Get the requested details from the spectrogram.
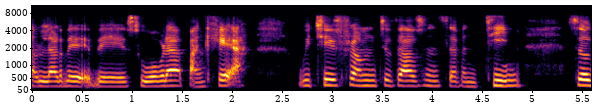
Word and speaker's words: Pangea: Am I pronouncing it correctly? Pangea. – You are.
